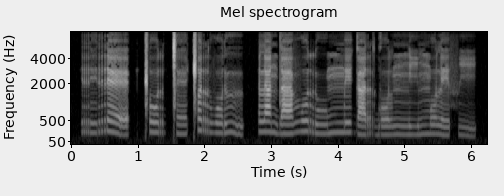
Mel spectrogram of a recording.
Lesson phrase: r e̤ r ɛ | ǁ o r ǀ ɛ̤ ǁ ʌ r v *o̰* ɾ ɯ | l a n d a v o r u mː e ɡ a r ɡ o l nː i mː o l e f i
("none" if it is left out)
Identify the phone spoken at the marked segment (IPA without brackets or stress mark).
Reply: o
